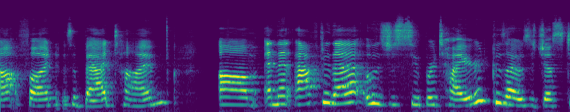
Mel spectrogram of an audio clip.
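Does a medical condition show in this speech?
No.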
